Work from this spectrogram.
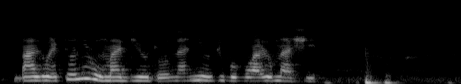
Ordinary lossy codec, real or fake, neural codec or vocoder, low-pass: AAC, 32 kbps; fake; codec, 16 kHz, 2 kbps, FunCodec, trained on Chinese and English, 25 frames a second; 5.4 kHz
